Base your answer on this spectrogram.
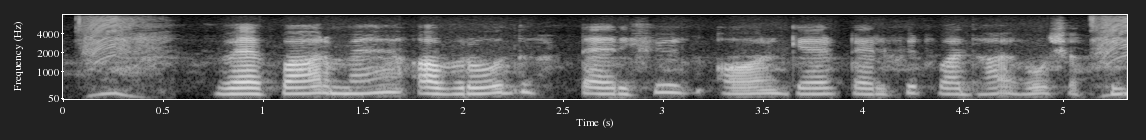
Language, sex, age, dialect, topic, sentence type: Hindi, male, 25-30, Hindustani Malvi Khadi Boli, banking, statement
